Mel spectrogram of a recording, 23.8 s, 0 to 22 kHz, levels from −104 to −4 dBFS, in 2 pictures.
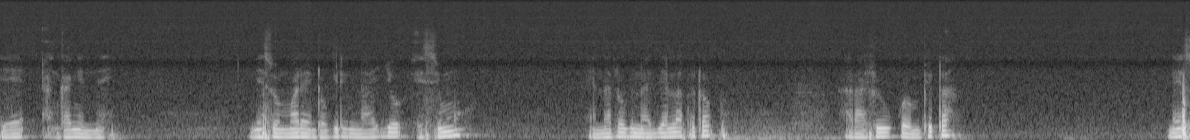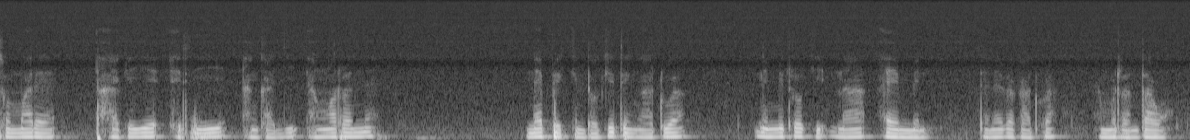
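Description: Nothing in the speech here stands out as a technical fault; there's simply nothing to flag.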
